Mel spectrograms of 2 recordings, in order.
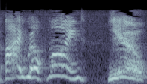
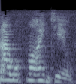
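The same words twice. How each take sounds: First: "I will find you" drawn out slowly, word by word; slow emphatic threat. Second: Said in the usual way. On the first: Acted. Cleaner threatening the phantom, "I will find you" as a slow emphatic threat. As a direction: stretch "find" and land hard on a separate "you".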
